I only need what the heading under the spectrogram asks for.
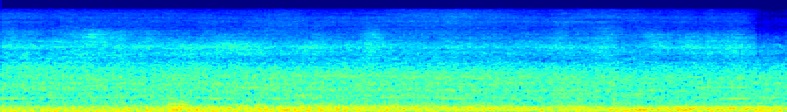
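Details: Steady low engine and traffic rumble, as from passing vehicles or an aircraft, fills the recording with no animal voice audible.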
